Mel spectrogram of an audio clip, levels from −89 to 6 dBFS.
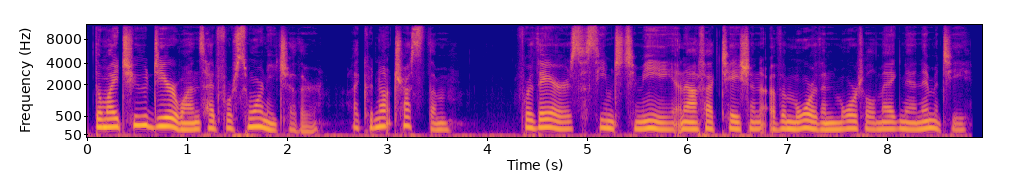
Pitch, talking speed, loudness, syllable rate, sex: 175 Hz, 180 wpm, -18 LUFS, 4.8 syllables/s, female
